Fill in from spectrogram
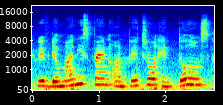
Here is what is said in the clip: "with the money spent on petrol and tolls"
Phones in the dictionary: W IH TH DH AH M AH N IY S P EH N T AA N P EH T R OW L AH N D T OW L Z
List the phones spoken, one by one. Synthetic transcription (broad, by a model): W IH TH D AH M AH N IY S P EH N AA N P EH T R OW L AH N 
